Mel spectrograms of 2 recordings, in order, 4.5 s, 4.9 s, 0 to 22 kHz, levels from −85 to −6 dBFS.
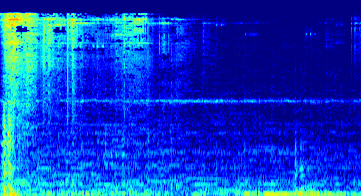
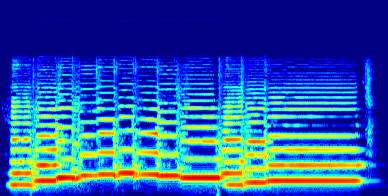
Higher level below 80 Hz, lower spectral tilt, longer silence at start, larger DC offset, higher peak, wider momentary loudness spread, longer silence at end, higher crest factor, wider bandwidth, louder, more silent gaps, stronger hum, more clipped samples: first, -44 dBFS vs -76 dBFS; second, -1 dB/octave vs -6 dB/octave; about the same, 0 s vs 0.1 s; neither; first, -2 dBFS vs -6 dBFS; first, 28 LU vs 6 LU; second, 0 s vs 0.25 s; first, 24 dB vs 10 dB; first, 17 kHz vs 6.6 kHz; second, -22 LUFS vs -17 LUFS; neither; neither; neither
